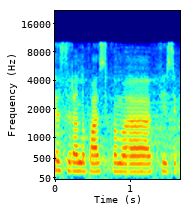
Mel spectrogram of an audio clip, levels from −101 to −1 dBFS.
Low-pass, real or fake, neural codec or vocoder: 9.9 kHz; fake; vocoder, 22.05 kHz, 80 mel bands, Vocos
